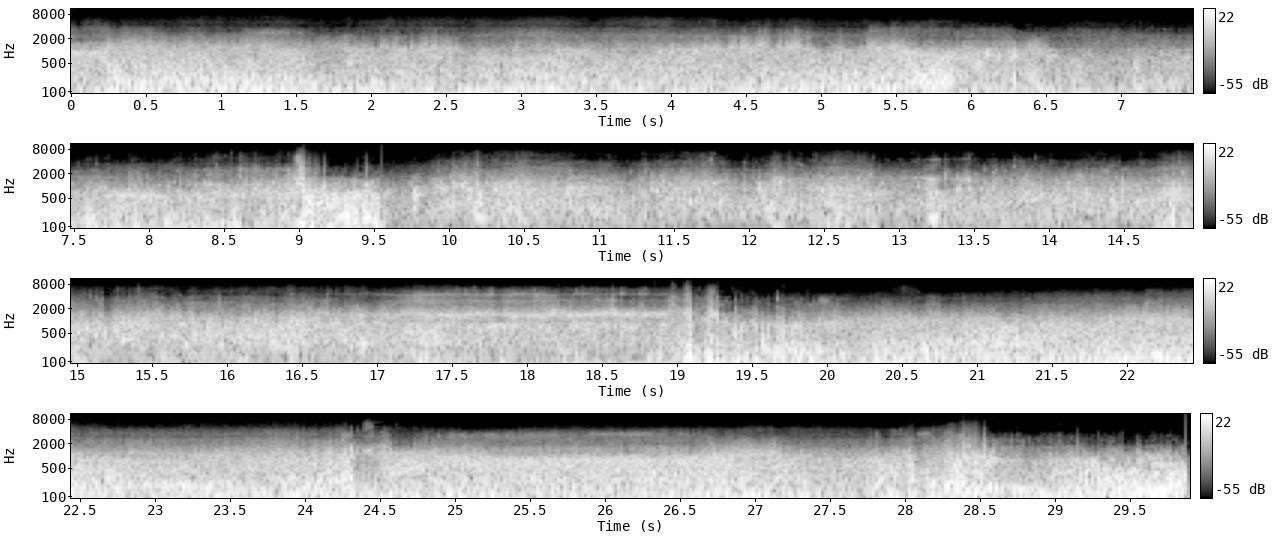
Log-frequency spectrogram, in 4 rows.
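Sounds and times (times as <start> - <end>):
sea water rushing and splashing: 0.0 - 29.9
wind buffeting microphone: 0.0 - 29.9
sharp water splash: 8.2 - 19.8, 28.1 - 29.3.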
